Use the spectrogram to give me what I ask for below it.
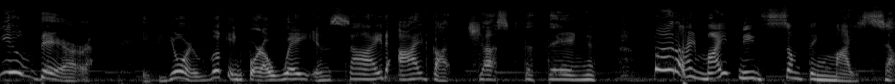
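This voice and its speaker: This is a put-on character voice, female-sounding and shrill at a fairly high pitch. It moves at a fairly slow pace. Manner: calling out to get attention.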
